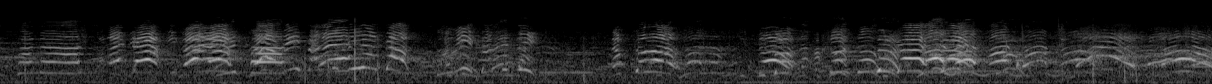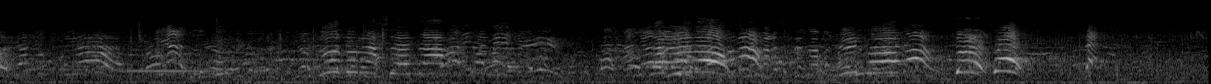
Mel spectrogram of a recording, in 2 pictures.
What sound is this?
SCHOOLYARD HEBREW FG KIDS
Kids playing in an elementary school , Jerusalem , Israel . Recorded with AT822 mic , FR2LE recorder , and edited with Protools LE .
israel, schoolyard, hebrew, school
